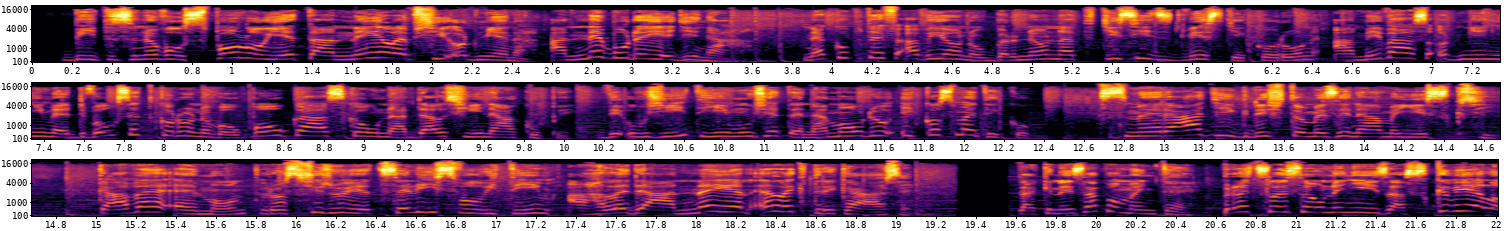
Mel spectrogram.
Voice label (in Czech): reklama ukazka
